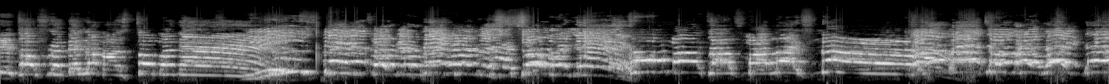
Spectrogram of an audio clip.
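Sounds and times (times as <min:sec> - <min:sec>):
children and women shouting a prayer: 0:00.0 - 0:11.0.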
